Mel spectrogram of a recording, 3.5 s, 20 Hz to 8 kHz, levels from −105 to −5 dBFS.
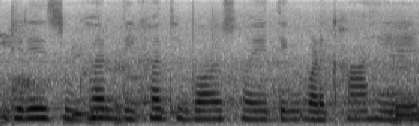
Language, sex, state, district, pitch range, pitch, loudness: Chhattisgarhi, female, Chhattisgarh, Sarguja, 195-220 Hz, 200 Hz, -16 LUFS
